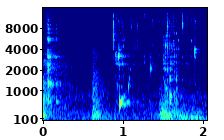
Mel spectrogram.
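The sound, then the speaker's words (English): Italian sweet vermouth di Torino trickles into a mixing pitcher in a few short, quiet splashes and drips, with no voices. “Look, I've already done like a way heavier pour.”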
